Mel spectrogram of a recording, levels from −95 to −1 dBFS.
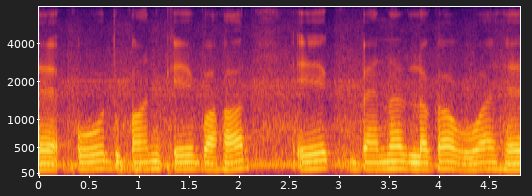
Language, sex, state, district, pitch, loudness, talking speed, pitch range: Hindi, male, Uttar Pradesh, Shamli, 120 Hz, -12 LUFS, 110 wpm, 115-130 Hz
